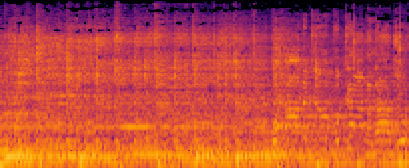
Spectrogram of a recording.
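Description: Live band music led by a strummed acoustic guitar with bass, and a voice coming in near the end.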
